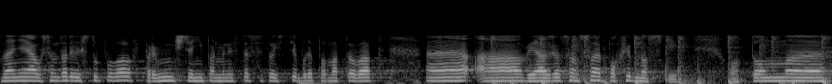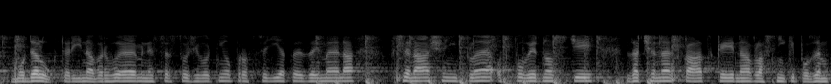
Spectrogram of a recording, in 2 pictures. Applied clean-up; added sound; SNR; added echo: none; Drum kit; 10 dB; none.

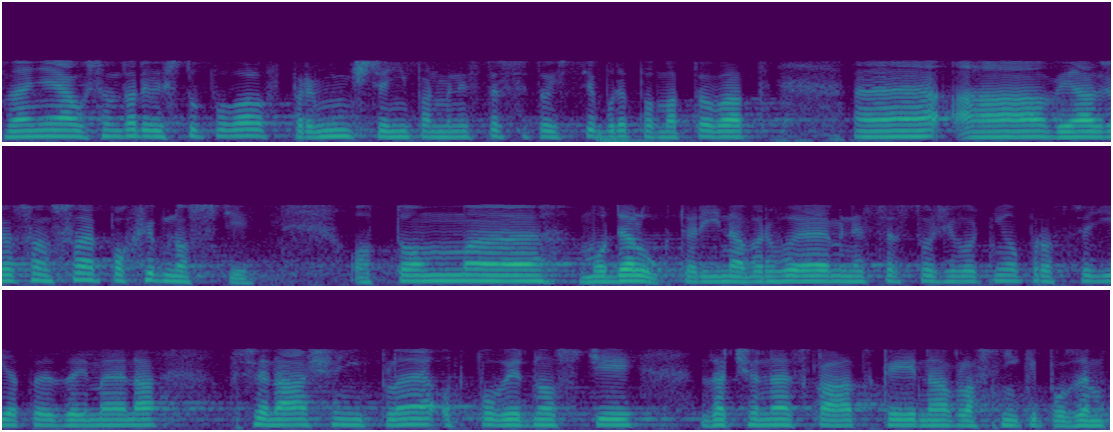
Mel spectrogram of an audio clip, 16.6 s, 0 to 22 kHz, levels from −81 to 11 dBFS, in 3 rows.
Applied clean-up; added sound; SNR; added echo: none; none; none; none.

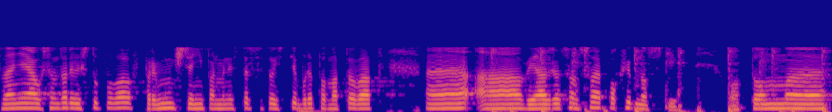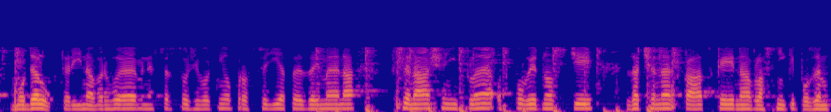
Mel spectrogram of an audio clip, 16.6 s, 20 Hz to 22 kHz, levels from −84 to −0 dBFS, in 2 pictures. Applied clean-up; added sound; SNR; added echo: classical method spectral subtraction.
